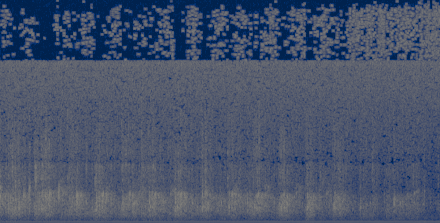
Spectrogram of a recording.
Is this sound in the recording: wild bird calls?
no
